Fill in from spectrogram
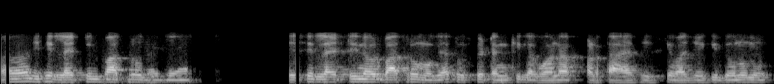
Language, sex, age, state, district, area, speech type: Hindi, male, 30-45, Uttar Pradesh, Azamgarh, rural, conversation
